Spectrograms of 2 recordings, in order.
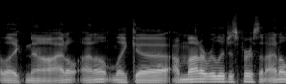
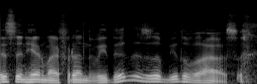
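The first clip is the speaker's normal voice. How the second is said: put-on Russian accent. Mocking real-estate agents after a two-day course: mock Russian accent. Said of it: "Is it racist for me to do a Russian accent?".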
